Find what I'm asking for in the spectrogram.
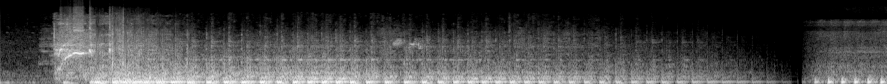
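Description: A motorcycle at the start of a Mumbai road trip is cranked and fires up with a loud burst, then settles into a close, rhythmic idle of regular thumping pulses, cutting out briefly before catching again.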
